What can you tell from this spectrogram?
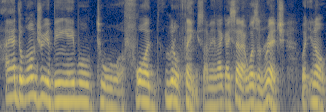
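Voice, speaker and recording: Speaking at a moderate pace with a Brooklyn accent, a man uses a fairly high pitch and ordinary pitch variation. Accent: New York (Brooklyn). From Brownsville, Brooklyn, New York. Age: 70s. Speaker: apparel businessman. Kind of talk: casual podcast interview. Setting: studio. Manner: animated storytelling.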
